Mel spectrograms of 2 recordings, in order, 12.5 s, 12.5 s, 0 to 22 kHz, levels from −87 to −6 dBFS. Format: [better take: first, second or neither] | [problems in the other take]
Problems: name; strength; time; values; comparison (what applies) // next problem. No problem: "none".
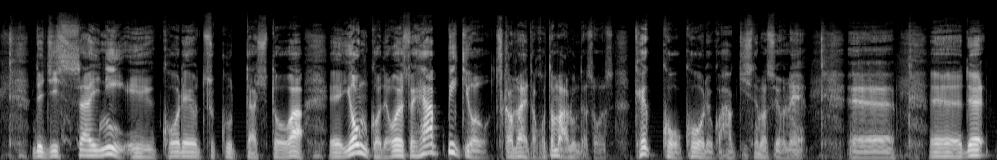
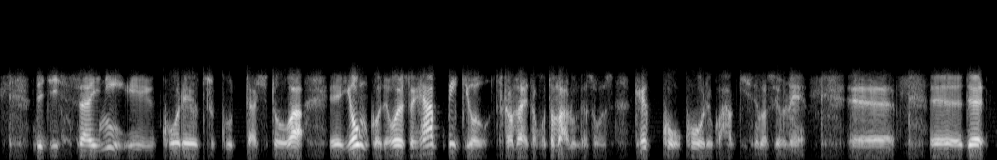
first | phone-call audio; nothing above 3 kHz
